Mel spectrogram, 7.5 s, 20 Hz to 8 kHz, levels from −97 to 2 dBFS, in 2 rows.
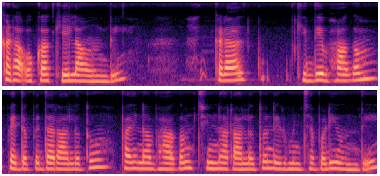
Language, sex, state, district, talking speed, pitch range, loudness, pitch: Telugu, female, Telangana, Karimnagar, 120 wpm, 205-230 Hz, -19 LUFS, 220 Hz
